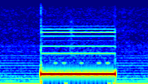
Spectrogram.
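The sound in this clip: A single steady telephone line tone, about one second long, sounds on a call being placed. It is loud and even and plays alone over a low background hum.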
